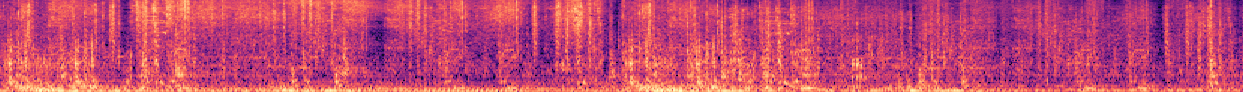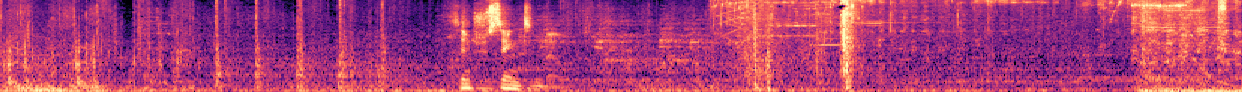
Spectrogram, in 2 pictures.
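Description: A man talks with animation through a microphone.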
